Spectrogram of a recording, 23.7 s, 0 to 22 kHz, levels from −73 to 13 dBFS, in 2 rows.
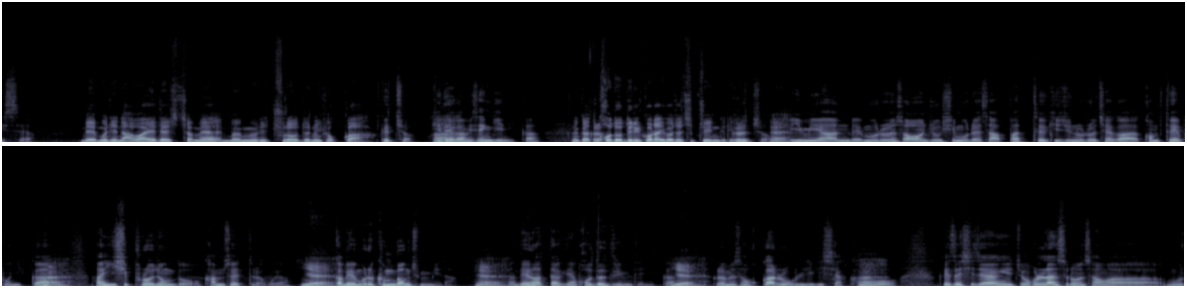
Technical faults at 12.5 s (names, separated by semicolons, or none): none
